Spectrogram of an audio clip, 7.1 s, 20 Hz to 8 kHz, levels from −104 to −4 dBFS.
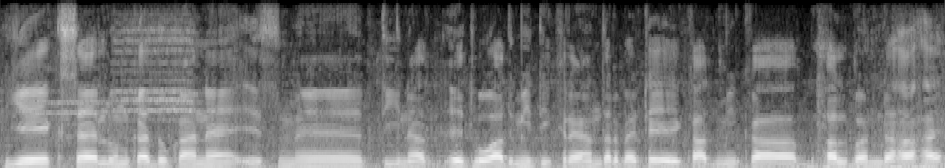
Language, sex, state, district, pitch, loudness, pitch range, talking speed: Hindi, male, Bihar, East Champaran, 145 Hz, -18 LUFS, 140-150 Hz, 205 wpm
